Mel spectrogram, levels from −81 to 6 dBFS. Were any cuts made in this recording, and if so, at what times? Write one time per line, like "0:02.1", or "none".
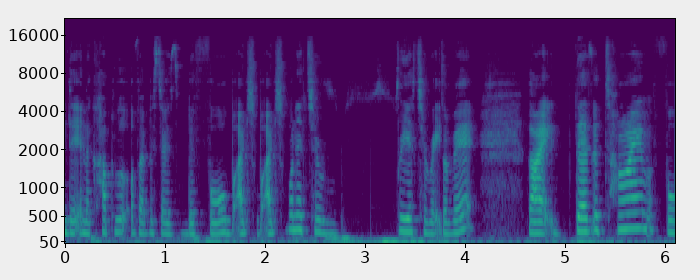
0:01.9
0:03.8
